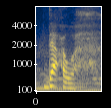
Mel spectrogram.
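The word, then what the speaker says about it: da'wah: Dawa is the way it's pronounced.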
